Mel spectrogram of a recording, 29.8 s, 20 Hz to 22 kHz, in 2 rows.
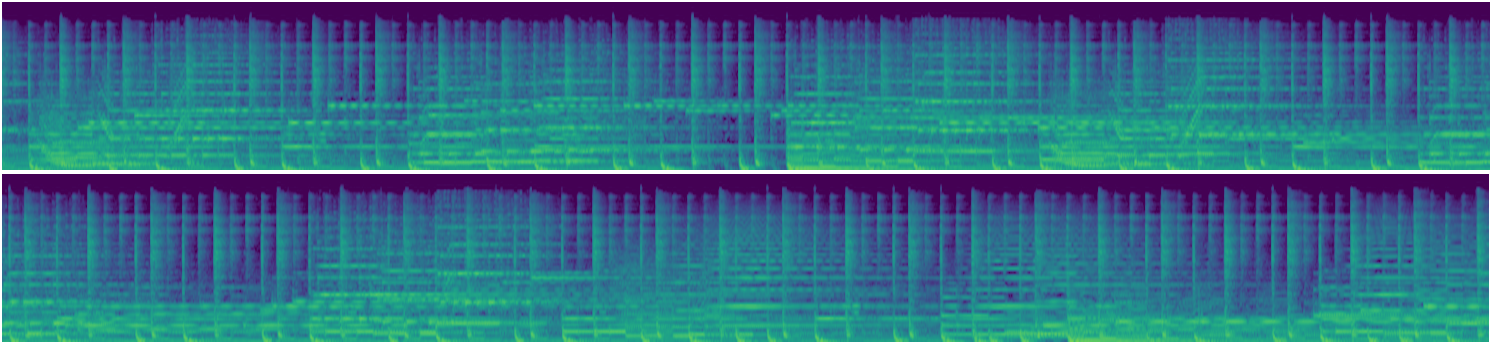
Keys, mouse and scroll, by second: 7.3 double click, 7.7 double click, 11.2-12.5 typing, 21.4 double click, 26.6 double click.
